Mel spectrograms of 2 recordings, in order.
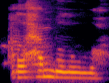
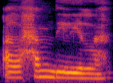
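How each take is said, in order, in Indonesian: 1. Huruf d berharakat u, huruf l berharakat u. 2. Huruf d berharakat i, huruf l berharakat i. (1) "mendomahkan dalnya dan eh, lamnya juga" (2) "mengkasrohkan huruf dalnya eh, dan eh, huruf lamnya juga"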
